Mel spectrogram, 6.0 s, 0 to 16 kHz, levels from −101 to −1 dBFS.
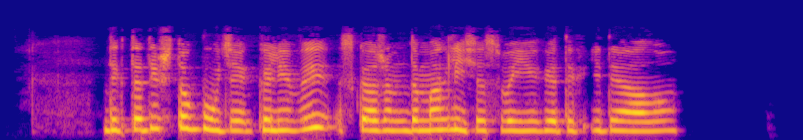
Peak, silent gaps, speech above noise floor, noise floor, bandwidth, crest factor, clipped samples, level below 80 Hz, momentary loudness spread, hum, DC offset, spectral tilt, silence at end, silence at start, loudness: -2 dBFS; none; 39 dB; -54 dBFS; 6.4 kHz; 16 dB; under 0.1%; -62 dBFS; 6 LU; none; under 0.1%; -5 dB/octave; 0.95 s; 0.8 s; -16 LUFS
